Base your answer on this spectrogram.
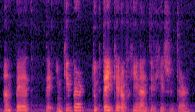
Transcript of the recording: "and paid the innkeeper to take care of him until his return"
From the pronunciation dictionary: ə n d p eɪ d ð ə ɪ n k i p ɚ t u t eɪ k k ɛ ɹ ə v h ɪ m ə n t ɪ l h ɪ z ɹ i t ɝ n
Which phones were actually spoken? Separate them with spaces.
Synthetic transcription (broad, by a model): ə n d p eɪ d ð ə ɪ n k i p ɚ t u t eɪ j k ɛ ɹ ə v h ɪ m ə n t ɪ l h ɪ s ɹ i t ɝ n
